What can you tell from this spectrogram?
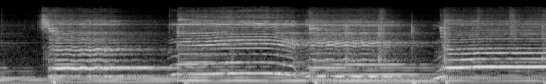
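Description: A vinyl record playing on a Thorens TD 295 MK IV turntable: a song with a singer holding long wavering notes over instruments, and one pitch sliding down about three seconds in.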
